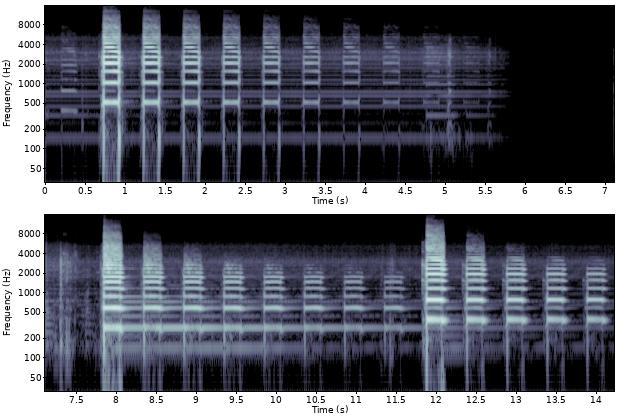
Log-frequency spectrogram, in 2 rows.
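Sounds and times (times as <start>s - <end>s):
guitar through multi-effects pedal with chorus reverb and delay: 0.7s - 4.4s, 7.8s - 14.2s.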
